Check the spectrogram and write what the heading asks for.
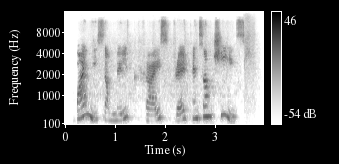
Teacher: my intonation Rises towards the end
